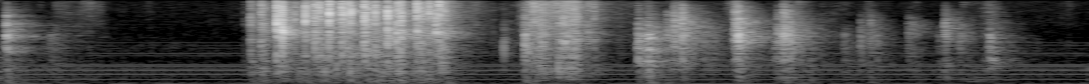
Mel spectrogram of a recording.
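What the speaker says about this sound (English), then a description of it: "go ahead and do one final shuffle" Tarot cards shuffled in quick riffling bursts, crisp rapid flutters followed by a few taps and thumps of the deck, close up with a faint hum behind.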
